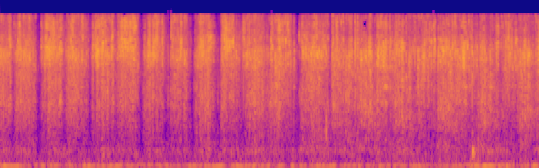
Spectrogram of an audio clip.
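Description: Long nails scratch aggressively across a lit, medium-sized, solid, rough Himalayan salt crystal lamp. The result is bright, dry, gritty scraping in quick, uneven strokes of about four per second, with a faint low hum underneath.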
